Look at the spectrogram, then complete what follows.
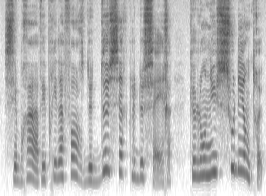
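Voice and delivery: plain reading voice

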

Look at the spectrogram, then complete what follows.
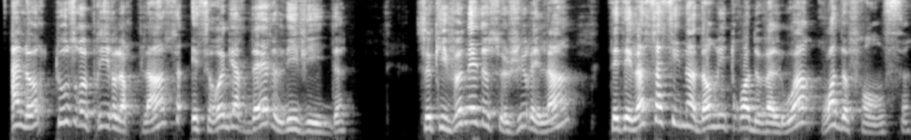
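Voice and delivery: ordinary delivery

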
